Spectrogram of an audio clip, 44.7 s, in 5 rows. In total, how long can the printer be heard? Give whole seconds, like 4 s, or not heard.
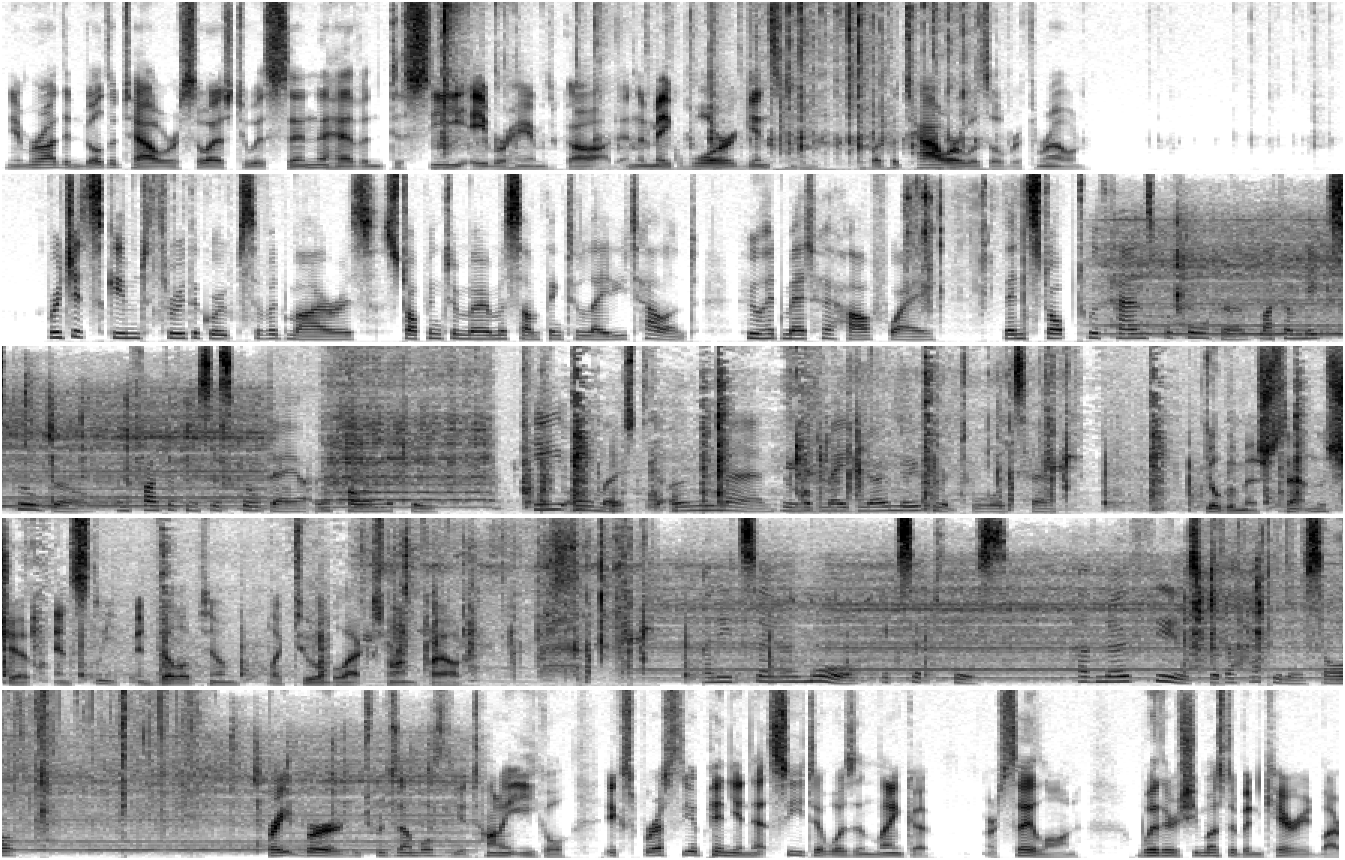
23 s.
